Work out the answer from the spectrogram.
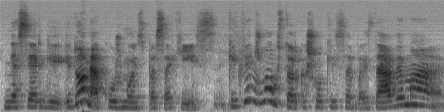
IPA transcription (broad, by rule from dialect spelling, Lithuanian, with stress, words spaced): nʲɛs ˈeːrʲɡʲɪ ɪˈduɔˌmʲɛː ˈkuː ˈʒmuɔnʲɪs pɐsɐˈkʲiːs kʲeːkˈʋʲeːɪns ˈʒmuɔˌɡoːs ˈtoːr kɐʃˈkuɔkʲɪ ɪsʲɪʋɐɪzˈdɑːʋʲeːmɐ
